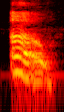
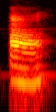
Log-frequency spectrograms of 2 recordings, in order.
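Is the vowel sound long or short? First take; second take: long; short. First: The vowel is said like its letter name. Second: The vowel is said with its short sound. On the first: "then say the long sound" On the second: "say the short sound"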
